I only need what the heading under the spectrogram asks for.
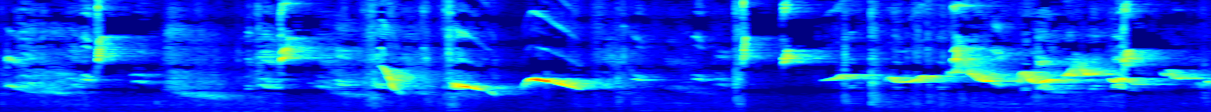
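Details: Captive-bred green-winged saltator of a fibra-type mutation line singing: loud, rich whistled phrases sliding up and down, with abrupt breaks and a sustained whistled run near the end; clicks and faint noise behind.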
